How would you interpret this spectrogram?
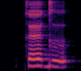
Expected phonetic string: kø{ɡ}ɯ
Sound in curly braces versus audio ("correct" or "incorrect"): correct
